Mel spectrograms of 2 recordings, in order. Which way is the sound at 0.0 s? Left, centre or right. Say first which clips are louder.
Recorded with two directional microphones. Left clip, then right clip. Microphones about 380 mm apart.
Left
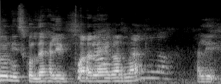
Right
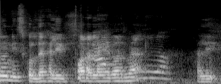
Left 2 dB; centre.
